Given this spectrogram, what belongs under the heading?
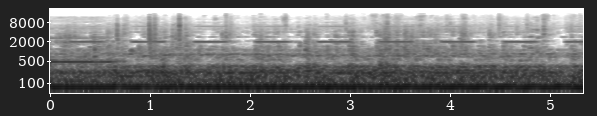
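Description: Repeated reversing beeps from a truck at a quarry backfill site, evenly spaced over a loud steady diesel engine rumble, with no one talking.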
